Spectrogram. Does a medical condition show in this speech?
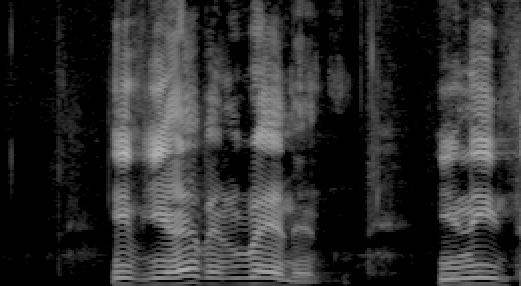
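Yes: ALS.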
